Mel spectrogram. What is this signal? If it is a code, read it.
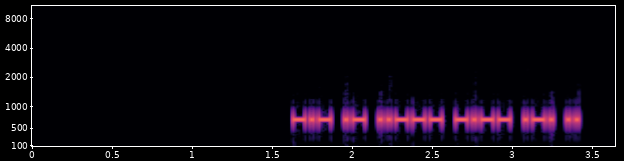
Morse code, heard as a keyed tone, about 44 wpm, 700 Hz. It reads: KA2YRI
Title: USA Call Signs - 6 Characters - 45wpm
